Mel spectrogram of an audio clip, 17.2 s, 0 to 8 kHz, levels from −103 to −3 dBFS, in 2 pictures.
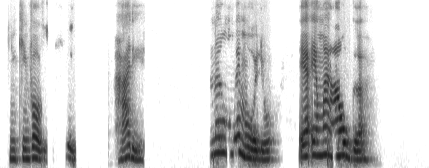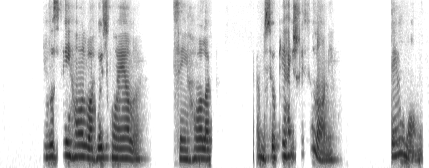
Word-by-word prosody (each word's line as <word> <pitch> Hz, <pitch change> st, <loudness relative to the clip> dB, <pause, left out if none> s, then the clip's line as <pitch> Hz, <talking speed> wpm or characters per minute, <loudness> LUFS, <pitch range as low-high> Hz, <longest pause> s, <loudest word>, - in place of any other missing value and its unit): Que 165 Hz, -1 st, -3 dB
que 165 Hz, +2 st, -4 dB
envolve 170 Hz, -2 st, +3 dB
o -, -, -12 dB, 0.4 s
sushi? 165 Hz, -4 st, -1 dB, 0.8 s
Hare? 160 Hz, -2 st, -1 dB, 1.3 s
Não, 275 Hz, +3 st, 0 dB
não 270 Hz, +1 st, -2 dB
é -, -, +3 dB
molho, 160 Hz, -, +3 dB, 0.4 s
é 225 Hz, +2 st, +4 dB
é 235 Hz, -, +4 dB
uma 240 Hz, +1 st, +4 dB, 0.2 s
alga. 160 Hz, -9 st, +4 dB, 2.0 s
Que 200 Hz, -, -19 dB
você 200 Hz, -2 st, -1 dB
enrola 210 Hz, -3 st, +1 dB
o -, -, +5 dB
arroz 185 Hz, +2 st, +1 dB
com 195 Hz, -1 st, -2 dB
ela, 175 Hz, -1 st, -2 dB, 0.6 s
você 175 Hz, -, -8 dB
enrola, 170 Hz, +1 st, 0 dB, 1.0 s
não 195 Hz, -4 st, -1 dB
sei 190 Hz, +3 st, 0 dB
o -, -, -5 dB
quê, 210 Hz, +3 st, -5 dB
ah, 220 Hz, 0 st, 0 dB
esqueci 235 Hz, +3 st, -8 dB
o 340 Hz, -, -5 dB
nome. 155 Hz, -, -4 dB, 1.1 s
Tem 225 Hz, +3 st, -3 dB
um 260 Hz, -2 st, -3 dB
nome. 80 Hz, -, -5 dB
185 Hz, 120 wpm, -21 LUFS, 165-220 Hz, 2.0 s, o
